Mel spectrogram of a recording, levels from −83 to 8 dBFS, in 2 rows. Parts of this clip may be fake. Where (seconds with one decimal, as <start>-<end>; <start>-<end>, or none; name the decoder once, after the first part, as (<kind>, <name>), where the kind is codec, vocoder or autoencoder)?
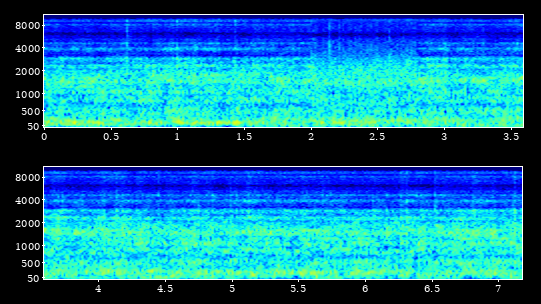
0.0-2.0 (codec, SNAC); 2.8-7.2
